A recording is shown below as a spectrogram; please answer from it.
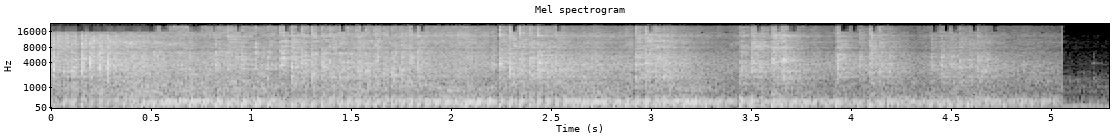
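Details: Rebuilt Predator 212cc racing engine on go-kart, Nibbi carburetor, short performance exhaust, after lockup: loud, quick, even bark with no misfires or rattles; runs strong and healthy after rebuild.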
